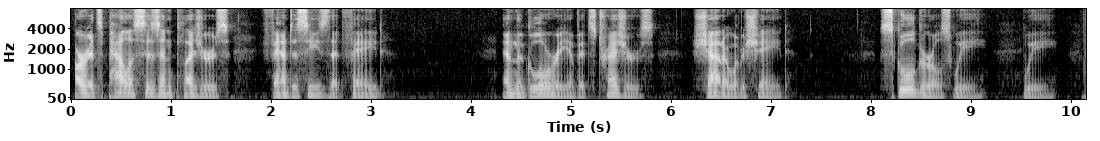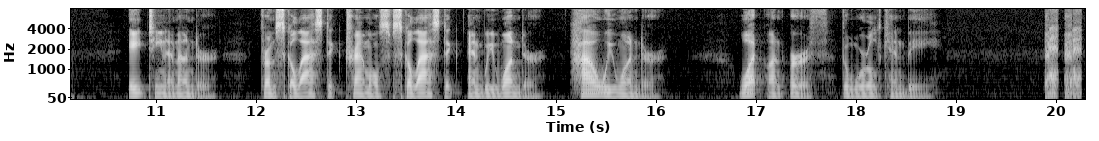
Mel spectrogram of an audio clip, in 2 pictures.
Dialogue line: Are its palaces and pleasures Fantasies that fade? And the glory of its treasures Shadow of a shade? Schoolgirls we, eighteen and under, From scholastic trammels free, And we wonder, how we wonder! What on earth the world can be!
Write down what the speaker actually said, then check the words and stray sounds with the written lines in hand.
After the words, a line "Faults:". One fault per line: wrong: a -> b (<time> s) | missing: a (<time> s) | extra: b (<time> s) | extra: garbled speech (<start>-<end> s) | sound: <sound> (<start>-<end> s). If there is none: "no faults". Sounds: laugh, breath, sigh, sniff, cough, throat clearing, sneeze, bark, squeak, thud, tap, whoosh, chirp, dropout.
Are its palaces and pleasures Fantasies that fade? And the glory of its treasures Shadow of a shade? Schoolgirls we we, eighteen and under, From scholastic trammels scholastic, And we wonder, how we wonder! What on earth the world can be!
Faults:
extra: we (9.5 s)
sound: thud (10.1-10.4 s)
wrong: free -> scholastic (13.4 s)
sound: laugh (19.9-20.3 s)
